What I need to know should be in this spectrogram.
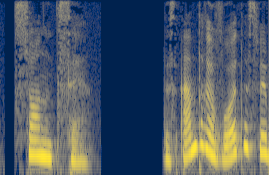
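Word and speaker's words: солнце: besondere an diesem wort es wird mit einem l geschrieben smc gsl wird aber nicht ausgesprochen sonst das andere wort ist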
